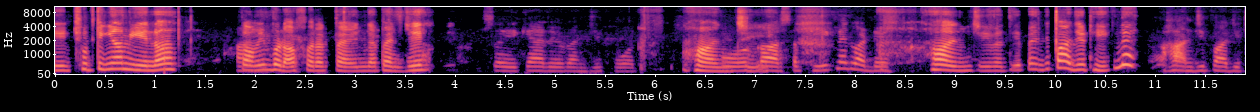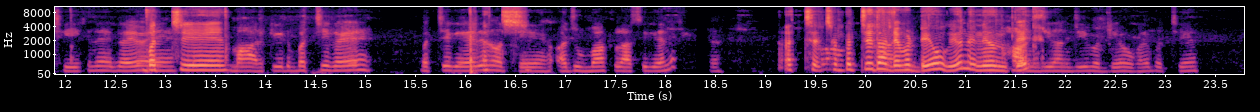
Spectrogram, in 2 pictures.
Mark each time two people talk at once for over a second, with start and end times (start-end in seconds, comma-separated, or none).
none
